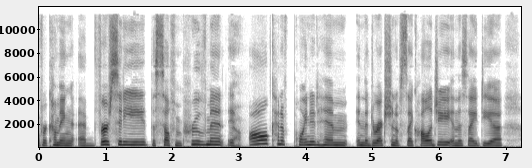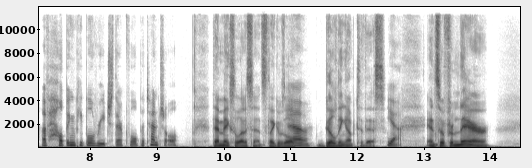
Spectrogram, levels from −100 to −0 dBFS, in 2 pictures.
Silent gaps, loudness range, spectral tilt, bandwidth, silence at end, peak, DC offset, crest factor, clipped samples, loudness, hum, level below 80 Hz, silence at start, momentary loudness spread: none; 5 LU; -5.5 dB/octave; 12 kHz; 0.05 s; -8 dBFS; under 0.1%; 20 dB; under 0.1%; -27 LUFS; none; -44 dBFS; 0 s; 12 LU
